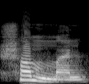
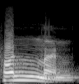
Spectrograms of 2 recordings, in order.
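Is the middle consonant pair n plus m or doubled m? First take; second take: doubled m; n plus m. First: The middle consonant is a doubled m. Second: The middle consonants sound like n then m. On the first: The speaker calls it right. "দুইবার ম উচ্চারণ করব আমরা" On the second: The speaker calls it wrong. "বেশিরভাগ মানুষ উচ্চারণ করে সম্মান"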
